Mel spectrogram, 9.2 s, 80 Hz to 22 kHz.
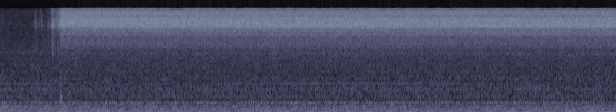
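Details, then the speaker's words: Woodworking vacuum bag pump running: steady even hum with fast regular pulse, reaching 22 inHg with needle steady; no vacuum leaks. "so here we are at 22 in of mercury and the needle is steady so that means we don't have any leaks"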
